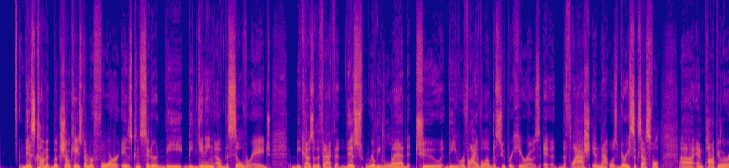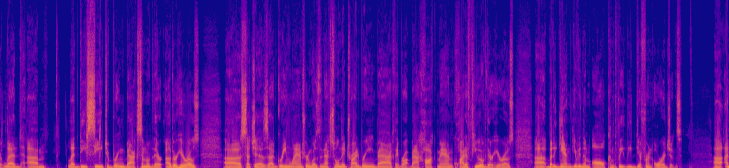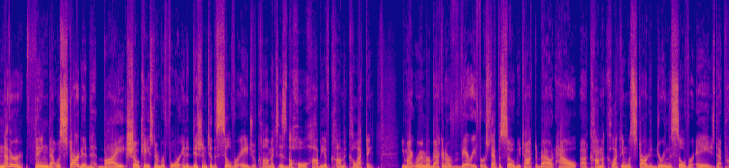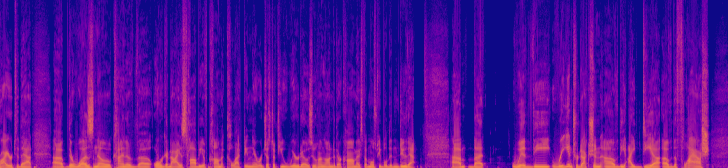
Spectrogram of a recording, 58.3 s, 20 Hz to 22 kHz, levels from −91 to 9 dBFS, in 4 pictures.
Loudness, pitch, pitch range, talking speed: -24 LUFS, 110 Hz, 105-130 Hz, 185 wpm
